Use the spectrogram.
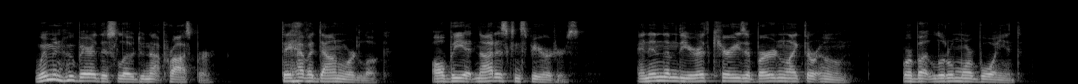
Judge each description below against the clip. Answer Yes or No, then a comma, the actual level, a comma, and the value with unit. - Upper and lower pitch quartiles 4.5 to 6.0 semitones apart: No, narrow, 2.6 semitones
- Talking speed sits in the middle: Yes, average, 185 wpm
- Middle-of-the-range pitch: Yes, medium, 145 Hz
